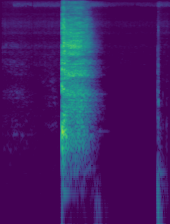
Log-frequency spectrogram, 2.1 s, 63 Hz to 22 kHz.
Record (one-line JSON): {"cough_length": "2.1 s", "cough_amplitude": 32768, "cough_signal_mean_std_ratio": 0.24, "survey_phase": "beta (2021-08-13 to 2022-03-07)", "age": "18-44", "gender": "Female", "wearing_mask": "No", "symptom_none": true, "smoker_status": "Never smoked", "respiratory_condition_asthma": false, "respiratory_condition_other": false, "recruitment_source": "REACT", "submission_delay": "1 day", "covid_test_result": "Negative", "covid_test_method": "RT-qPCR", "influenza_a_test_result": "Negative", "influenza_b_test_result": "Negative"}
